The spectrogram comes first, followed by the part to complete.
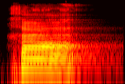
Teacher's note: It's voiceless uvular fricative sound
